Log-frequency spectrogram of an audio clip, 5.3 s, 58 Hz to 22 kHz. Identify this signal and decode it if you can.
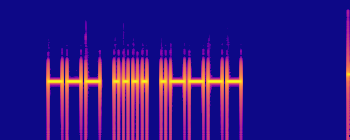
Morse code, heard as a keyed tone, about 17 wpm, 700 Hz. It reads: OH1
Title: Callsign Prefixes for Top 50 DXCC - 17wpm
